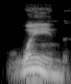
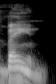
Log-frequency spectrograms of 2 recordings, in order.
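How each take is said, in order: First: The name begins with a W sound. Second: The name begins with a V sound. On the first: The speaker calls it right. "My name is [name]" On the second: The speaker calls it wrong. "it's not Vane"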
